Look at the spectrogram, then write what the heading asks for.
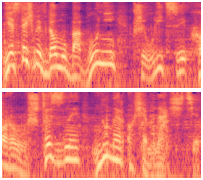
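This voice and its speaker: An actor playing an excitable, charming spendthrift uncle in a radio drama, coaxing and theatrical. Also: male voice, a little high, a little slow, slight background noise, exaggerated voice. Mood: solemn, announcing. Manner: theatrical, coaxing, hesitant lead-ins.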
